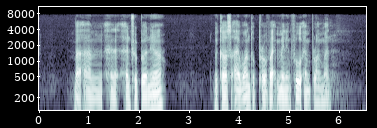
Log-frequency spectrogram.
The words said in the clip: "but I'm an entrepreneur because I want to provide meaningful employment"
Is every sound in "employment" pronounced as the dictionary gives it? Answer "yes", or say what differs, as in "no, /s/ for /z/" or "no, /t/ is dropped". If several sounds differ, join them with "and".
no, /t/ is dropped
